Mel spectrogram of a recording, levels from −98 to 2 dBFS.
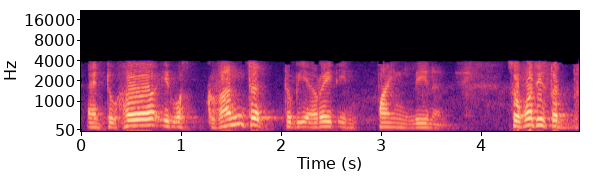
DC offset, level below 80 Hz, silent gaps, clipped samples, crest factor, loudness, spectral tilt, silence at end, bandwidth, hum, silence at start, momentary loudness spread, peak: under 0.1%; -46 dBFS; none; 0.1%; 12 dB; -11 LUFS; -10.5 dB/octave; 0 s; 4 kHz; none; 0.05 s; 14 LU; 0 dBFS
